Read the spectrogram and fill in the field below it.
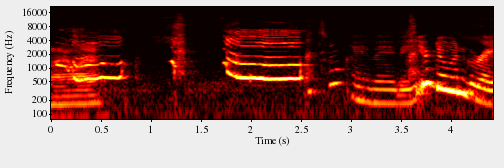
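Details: Cavalier King Charles Spaniel whines during a litter birth, as Daisy delivers six puppies in two hours indoors; drawn-out tonal whines, some level and some sliding down, come in bursts, with a person talking over them.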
